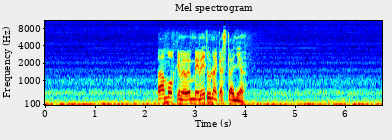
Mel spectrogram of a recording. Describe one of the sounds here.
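A jet engine hums steadily at low pitch.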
